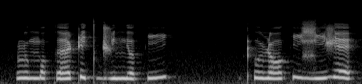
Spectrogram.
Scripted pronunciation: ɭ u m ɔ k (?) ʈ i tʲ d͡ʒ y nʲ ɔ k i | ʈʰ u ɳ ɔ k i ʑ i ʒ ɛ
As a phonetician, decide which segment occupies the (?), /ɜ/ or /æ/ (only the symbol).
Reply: ɜ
